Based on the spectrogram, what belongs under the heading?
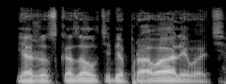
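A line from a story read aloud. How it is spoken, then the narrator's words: Yelling. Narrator (Russian): заорал он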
